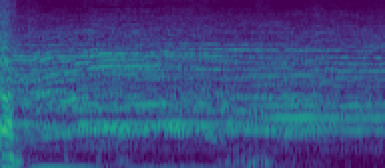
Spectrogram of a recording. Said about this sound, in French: Et la foule jubile!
